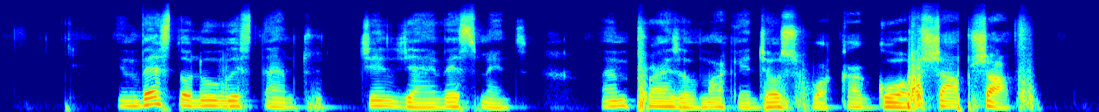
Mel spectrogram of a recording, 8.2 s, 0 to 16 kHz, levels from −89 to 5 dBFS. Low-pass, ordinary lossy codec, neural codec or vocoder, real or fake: 14.4 kHz; none; autoencoder, 48 kHz, 128 numbers a frame, DAC-VAE, trained on Japanese speech; fake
